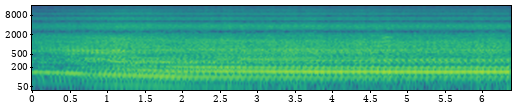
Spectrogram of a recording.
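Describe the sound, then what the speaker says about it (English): A Volkswagen Golf GTI Mk2 engine fitted with motorcycle carburetors idles steadily with the choke on, a low, throbbing rumble, loud and close, with a faint voice talking briefly underneath. "Sounds like a completely different engine with the choke on it."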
